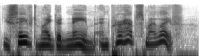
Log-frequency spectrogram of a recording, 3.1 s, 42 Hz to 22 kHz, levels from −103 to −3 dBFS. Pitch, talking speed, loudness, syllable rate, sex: 155 Hz, 175 wpm, -18 LUFS, 4.1 syllables/s, male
